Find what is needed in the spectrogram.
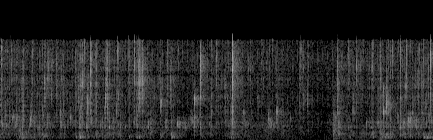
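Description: Faint, irregular dripping of hot fruit liquid from a muslin bag of citrus peel and pips, held over the pot, falling back into the marmalade.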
